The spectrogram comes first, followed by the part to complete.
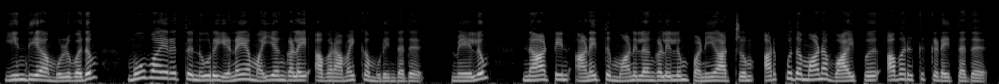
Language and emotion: Tamil, neutral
